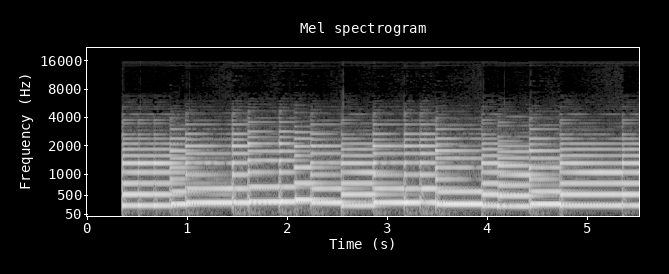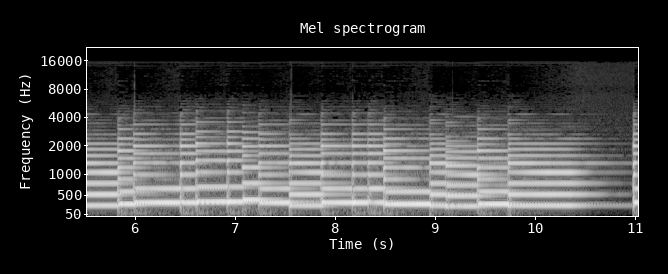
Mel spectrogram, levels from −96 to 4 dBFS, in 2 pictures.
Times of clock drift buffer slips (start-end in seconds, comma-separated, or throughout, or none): none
